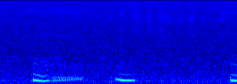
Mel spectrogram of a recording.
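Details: A congested cat named Callie breathes in her sleep, giving three brief whistled nasal squeaks that dip slightly in pitch, roughly every one and a half seconds, against a faint hiss.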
